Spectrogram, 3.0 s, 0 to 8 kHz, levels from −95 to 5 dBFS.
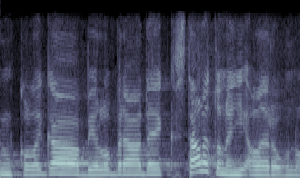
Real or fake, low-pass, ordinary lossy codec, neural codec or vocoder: real; 7.2 kHz; AAC, 48 kbps; none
